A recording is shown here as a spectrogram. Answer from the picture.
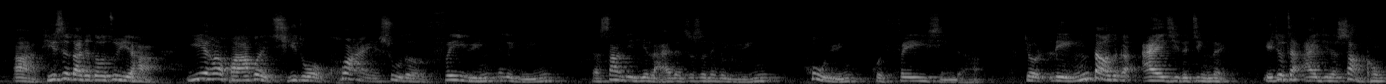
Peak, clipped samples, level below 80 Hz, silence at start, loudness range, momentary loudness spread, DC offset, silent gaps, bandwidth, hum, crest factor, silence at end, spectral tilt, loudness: -16 dBFS; under 0.1%; -70 dBFS; 0 s; 6 LU; 12 LU; under 0.1%; none; 16 kHz; none; 22 dB; 0 s; -6 dB/octave; -37 LUFS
